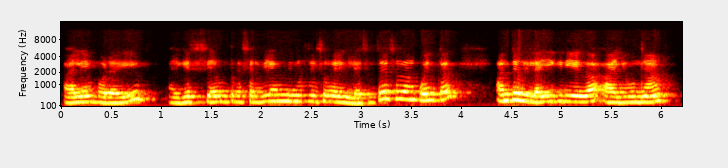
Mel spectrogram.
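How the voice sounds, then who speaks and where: A woman's voice: on the high side, normal speed. A woman teaching an English lesson, going through words one by one and checking in with her class with a frequent "ok?". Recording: echoey, dull lo-fi recording.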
